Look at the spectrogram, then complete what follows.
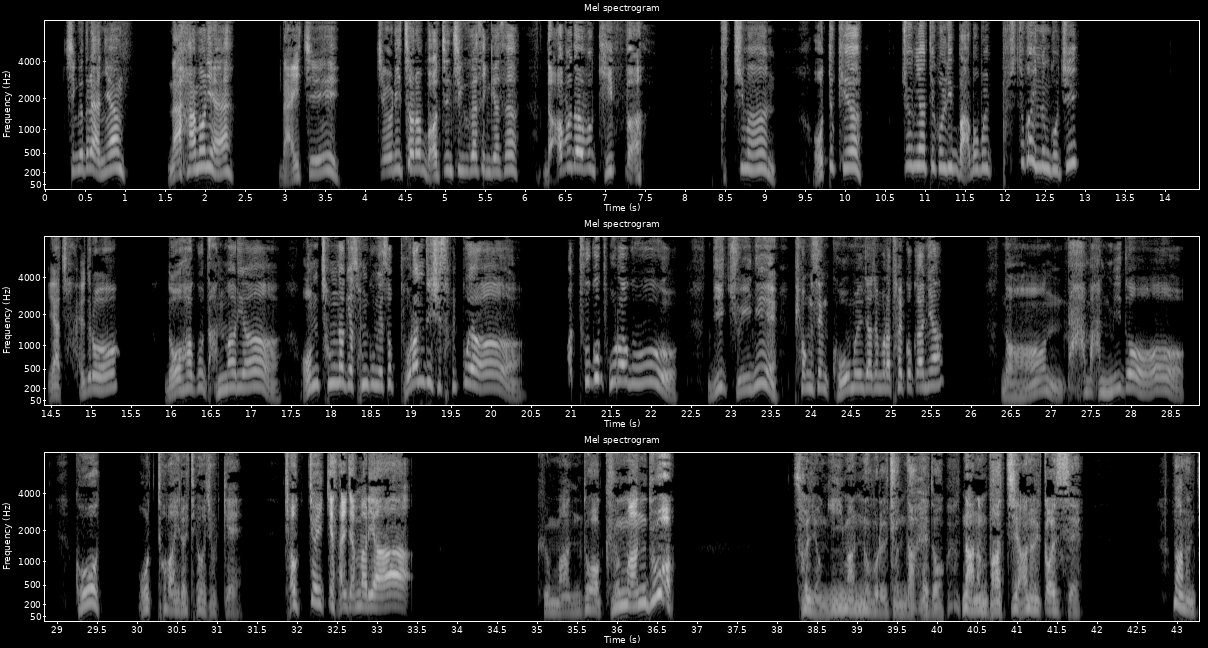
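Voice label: Korean, male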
